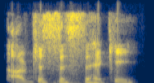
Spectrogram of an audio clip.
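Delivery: a hint of a flustered guard, mildly voiced; panicky security guard. Security guard who doesn't know what to do, a touch of mock panic. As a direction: lightly play the nervous guard who's out of his depth. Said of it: "he was panicking".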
